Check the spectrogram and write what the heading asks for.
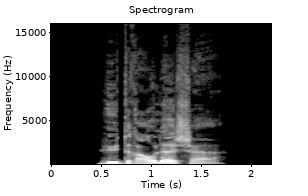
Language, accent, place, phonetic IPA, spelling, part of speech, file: German, Germany, Berlin, [hyˈdʁaʊ̯lɪʃɐ], hydraulischer, adjective, De-hydraulischer.ogg
- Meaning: inflection of hydraulisch: 1. strong/mixed nominative masculine singular 2. strong genitive/dative feminine singular 3. strong genitive plural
